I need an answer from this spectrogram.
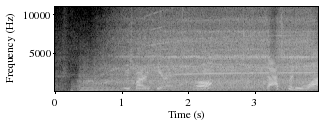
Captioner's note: whirring from blow dryer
